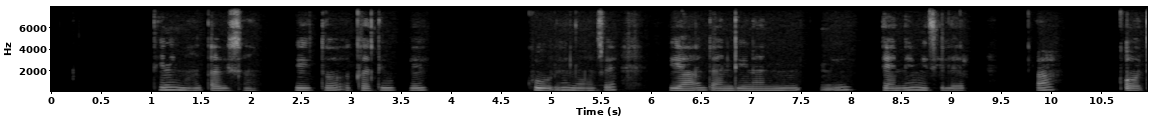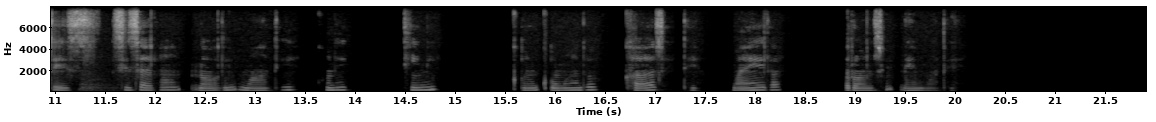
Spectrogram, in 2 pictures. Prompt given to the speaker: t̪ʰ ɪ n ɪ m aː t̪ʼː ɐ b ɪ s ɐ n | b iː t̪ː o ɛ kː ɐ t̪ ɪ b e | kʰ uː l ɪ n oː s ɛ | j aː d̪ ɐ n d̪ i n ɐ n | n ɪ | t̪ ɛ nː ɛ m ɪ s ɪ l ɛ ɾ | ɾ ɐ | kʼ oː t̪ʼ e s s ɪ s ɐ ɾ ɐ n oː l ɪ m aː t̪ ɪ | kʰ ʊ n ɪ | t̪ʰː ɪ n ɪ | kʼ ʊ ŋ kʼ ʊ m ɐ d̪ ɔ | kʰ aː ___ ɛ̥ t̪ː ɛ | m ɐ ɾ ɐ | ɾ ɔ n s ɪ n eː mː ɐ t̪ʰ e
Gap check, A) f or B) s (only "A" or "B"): B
